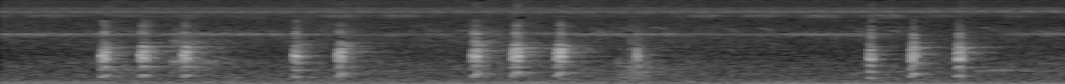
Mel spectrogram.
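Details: Red junglefowl hen used as a lure in trapping: sharp clucks in small bursts of two or three, spaced by short pauses, a dozen or so in all, over a steady faint hiss.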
